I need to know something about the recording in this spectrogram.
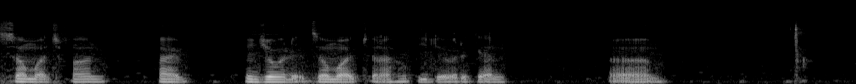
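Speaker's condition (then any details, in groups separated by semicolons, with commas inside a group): Cerebral palsy; speaks relatively well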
